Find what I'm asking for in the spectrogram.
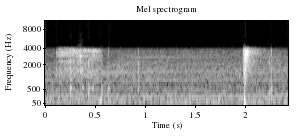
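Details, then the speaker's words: HVAC run capacitor test, charged then terminals shorted: one sharp snap over a steady low hum, showing the capacitor holds charge and is good. "you hear that that's a working capacitor that's what you want"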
